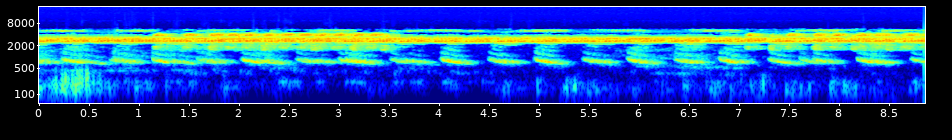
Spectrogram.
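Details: Chorus of frogs by a lake after dark: steady series of short sloping croaks about once per second, layered over an unbroken high-pitched insect drone, with a low rumble at the start.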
